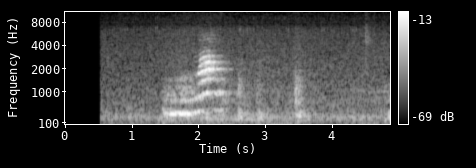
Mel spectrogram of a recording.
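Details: A cat calling in a single drawn-out meow, rising then falling, after a brief silence; a faint click follows and low steady background hum runs throughout, described as a cat shaman calling the water.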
